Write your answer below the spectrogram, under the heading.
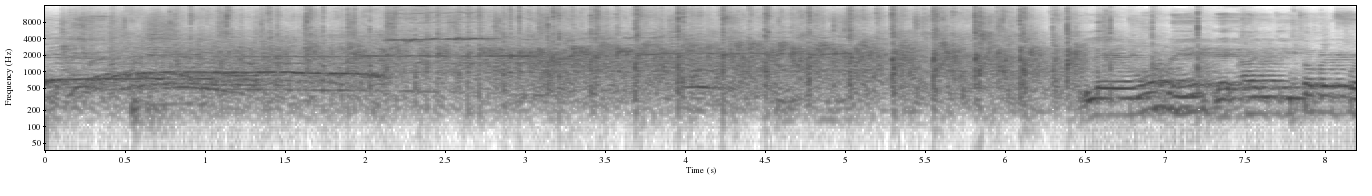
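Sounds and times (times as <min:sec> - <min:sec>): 
whoops and cheers: 0:00.0 - 0:04.4
audience applause: 0:00.0 - 0:08.0.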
